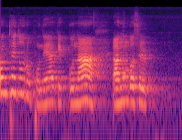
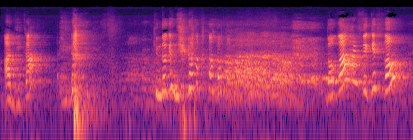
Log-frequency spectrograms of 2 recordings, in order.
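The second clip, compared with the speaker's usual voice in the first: playful taunt broken by laughter; mocking; 7 semitones higher than usual. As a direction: jeer in disbelief, pitch climbing high. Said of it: "이렇게 그렇게 조롱을 하는 거죠".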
